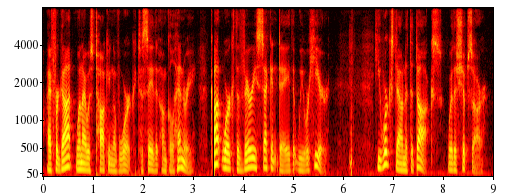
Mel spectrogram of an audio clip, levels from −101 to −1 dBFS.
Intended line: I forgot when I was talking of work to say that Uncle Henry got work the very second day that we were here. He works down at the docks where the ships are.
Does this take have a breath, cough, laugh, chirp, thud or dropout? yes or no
yes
